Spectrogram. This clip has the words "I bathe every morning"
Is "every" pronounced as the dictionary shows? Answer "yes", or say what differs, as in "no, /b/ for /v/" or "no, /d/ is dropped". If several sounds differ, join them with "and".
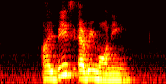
yes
